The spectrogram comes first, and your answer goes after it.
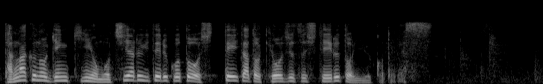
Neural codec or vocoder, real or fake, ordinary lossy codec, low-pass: none; real; Opus, 16 kbps; 7.2 kHz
